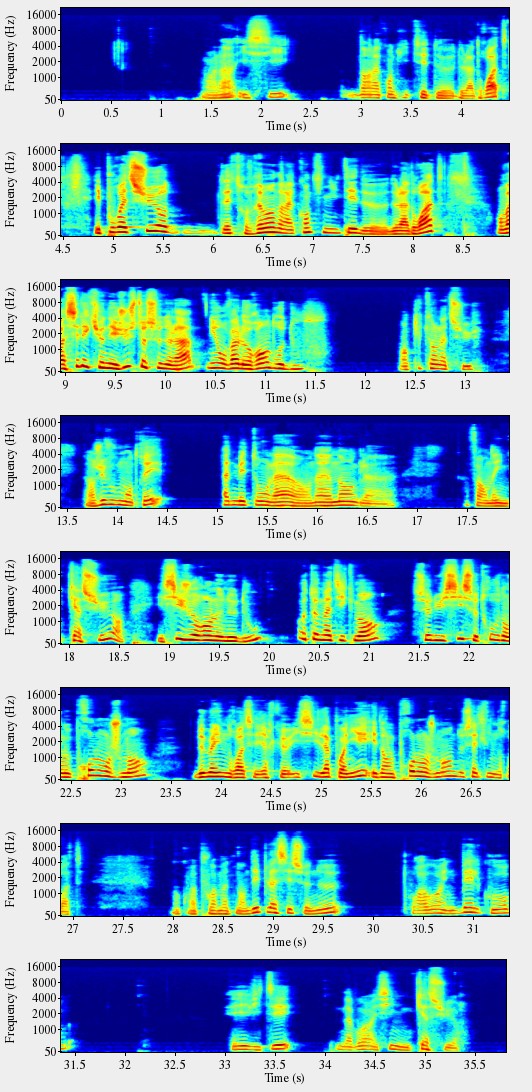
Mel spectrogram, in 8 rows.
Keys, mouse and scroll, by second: 8.7 click, 14.3-15.7 drag, 19.9 click, 28.0 click, 28.9-32.3 drag, 33.3 click.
